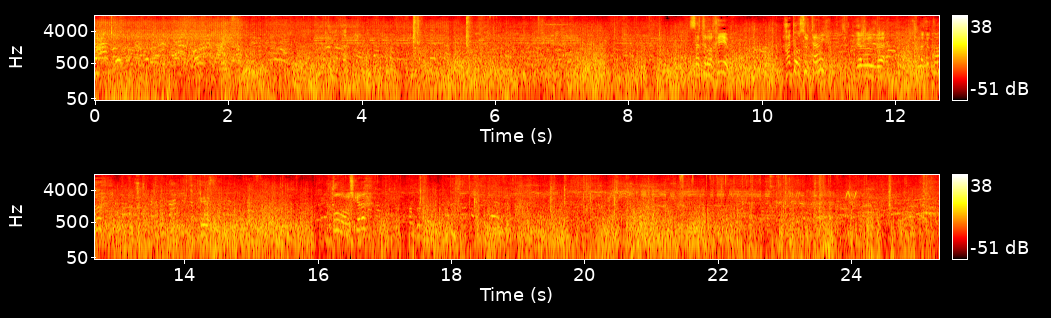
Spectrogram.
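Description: A crowd of men shouts and clamours nearby outdoors.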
